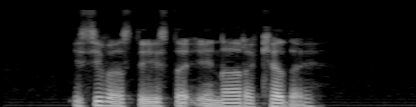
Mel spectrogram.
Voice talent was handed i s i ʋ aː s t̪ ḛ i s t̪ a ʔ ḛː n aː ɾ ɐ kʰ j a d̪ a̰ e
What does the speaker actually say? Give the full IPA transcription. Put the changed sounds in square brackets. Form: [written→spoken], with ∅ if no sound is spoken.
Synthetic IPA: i s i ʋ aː s t̪ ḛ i s t̪ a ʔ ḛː n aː ɾ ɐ kʰ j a d̪ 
